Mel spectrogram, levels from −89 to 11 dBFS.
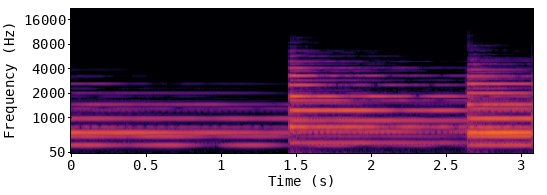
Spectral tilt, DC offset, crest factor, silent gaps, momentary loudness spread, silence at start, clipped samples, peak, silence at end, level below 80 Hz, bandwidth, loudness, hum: -2 dB/octave; under 0.1%; 16 dB; none; 14 LU; 0 s; under 0.1%; -12 dBFS; 0 s; -70 dBFS; 8.8 kHz; -28 LUFS; none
